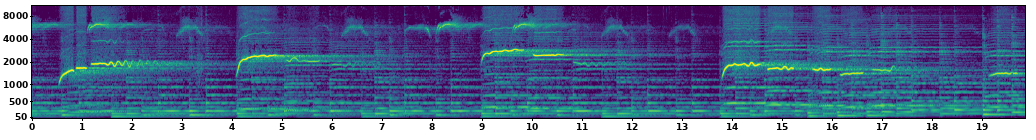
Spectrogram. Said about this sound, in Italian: E sono sicuro che ora mio padre, da lassù nel cielo, finalmente ride e fischia come solo lui sa fare.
